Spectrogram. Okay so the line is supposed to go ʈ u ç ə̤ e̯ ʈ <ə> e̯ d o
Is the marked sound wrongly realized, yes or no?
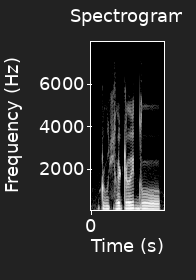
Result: no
